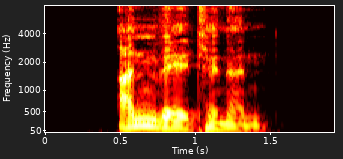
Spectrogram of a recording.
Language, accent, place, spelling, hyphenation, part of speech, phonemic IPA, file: German, Germany, Berlin, Anwältinnen, An‧wäl‧tin‧nen, noun, /ˈanvɛltɪnən/, De-Anwältinnen.ogg
- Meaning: plural of Anwältin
